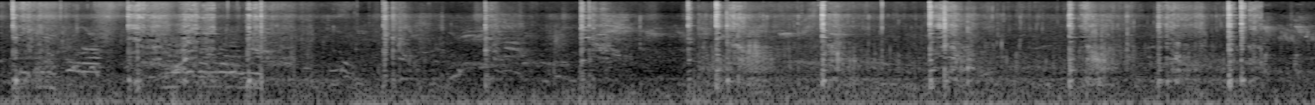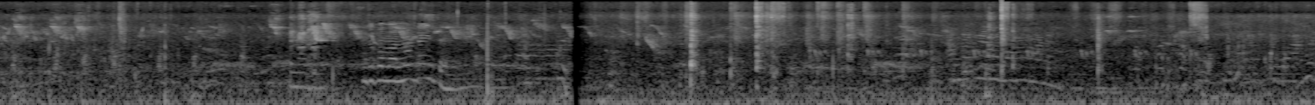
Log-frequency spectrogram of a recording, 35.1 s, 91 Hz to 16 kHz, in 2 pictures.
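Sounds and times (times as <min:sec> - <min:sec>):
metal spatula scraping wok: 0:00.0 - 0:16.9.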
